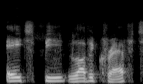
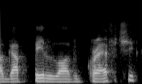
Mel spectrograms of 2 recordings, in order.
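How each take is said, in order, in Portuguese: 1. O nome é dito com pronúncia inglesa. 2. O nome é dito com pronúncia portuguesa.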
